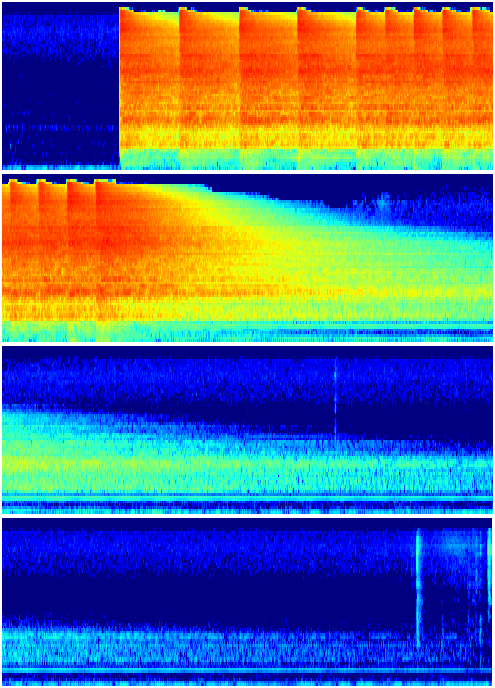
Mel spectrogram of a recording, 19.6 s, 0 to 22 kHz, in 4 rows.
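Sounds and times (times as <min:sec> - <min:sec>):
21in ultra hammered China cymbal: 0:01.2 - 0:11.4.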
